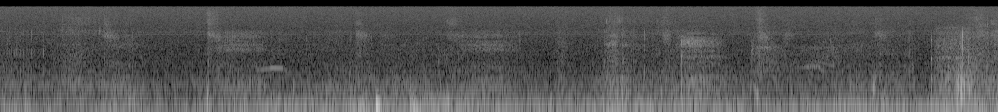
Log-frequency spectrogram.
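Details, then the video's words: A harp seal pup gives low, soft rumbling and snorting breaths with a few faint higher squeaks while waiting for its mother, who has dived into the sea. "Baby harp seal waiting for its mommy./ママを待つ赤ちゃんアザラシ"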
